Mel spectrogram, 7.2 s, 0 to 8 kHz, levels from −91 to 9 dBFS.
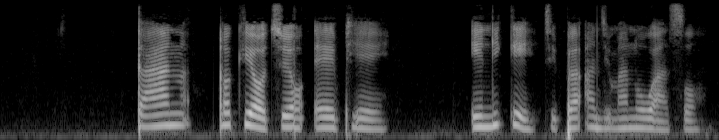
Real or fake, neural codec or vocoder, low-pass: fake; codec, 24 kHz, 0.9 kbps, WavTokenizer, medium speech release version 2; 7.2 kHz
